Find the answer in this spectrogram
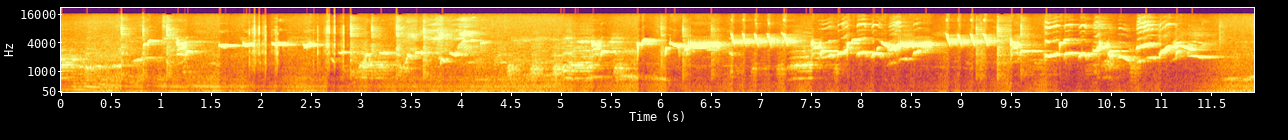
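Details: White-rumped shama (murai batu) in agitated song after being provoked by a mongoose lure and other harsh sounds: rapid varied whistles, trills and harsh chatters packed tightly together, with a few hand claps and a brief word of speech.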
